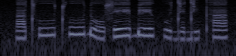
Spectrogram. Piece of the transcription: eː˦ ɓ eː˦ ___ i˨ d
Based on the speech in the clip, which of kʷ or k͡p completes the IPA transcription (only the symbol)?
kʷ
